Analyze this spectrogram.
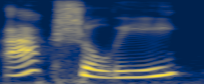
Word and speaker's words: actually: So actually, 3 syllables there. Right.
